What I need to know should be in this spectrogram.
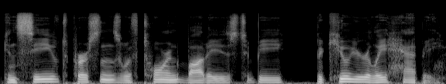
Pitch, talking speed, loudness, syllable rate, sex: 95 Hz, 135 wpm, -21 LUFS, 4.4 syllables/s, male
